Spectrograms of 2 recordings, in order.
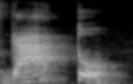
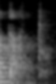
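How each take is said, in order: First: Gato in two beats, long ga, then to; syllable by syllable. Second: Said in the usual way. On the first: Shown as a demonstration. Teacher counting syllables in gato, syllable by syllable. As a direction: separate gato into ga and to. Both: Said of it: "Quantas sílabas tem gato?".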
